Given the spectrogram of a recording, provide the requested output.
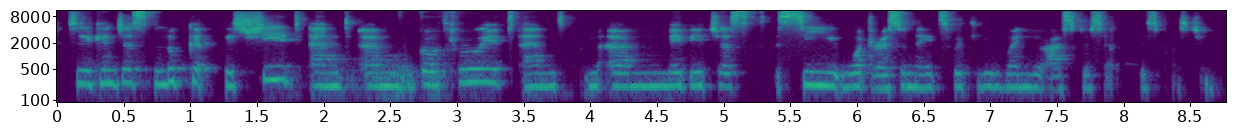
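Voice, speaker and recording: A woman facilitating an online workshop over a video call, giving gentle instructions with many hesitations. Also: medium pitch, little pitch movement, a little slow, few pauses, breathy edge, poor audio. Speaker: session facilitator. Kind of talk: guiding a workshop exercise.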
